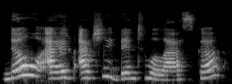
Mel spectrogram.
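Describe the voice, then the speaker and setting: Bright-pitched enthusiastic Mexican woman. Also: normal speed. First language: Spanish. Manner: enthusiastic, animated, friendly. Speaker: pageant titleholder, live stream host. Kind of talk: casual live video chat.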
